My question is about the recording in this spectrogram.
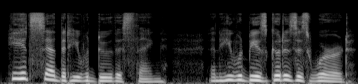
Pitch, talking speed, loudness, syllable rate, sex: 165 Hz, 300 wpm, -17 LUFS, 5.8 syllables/s, female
